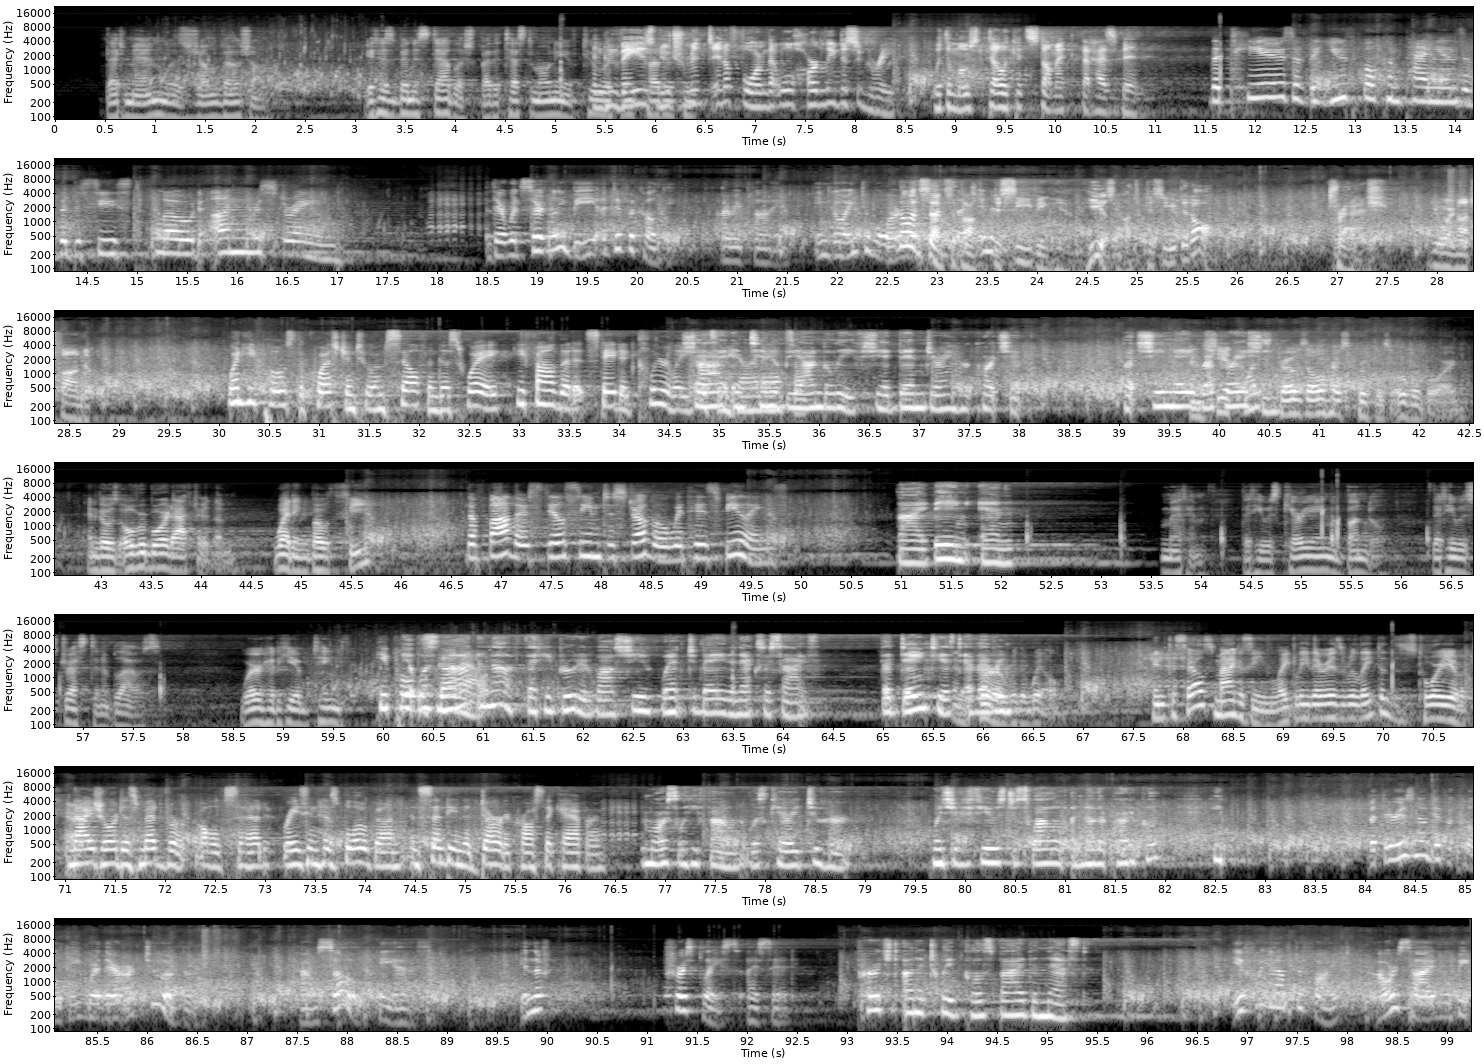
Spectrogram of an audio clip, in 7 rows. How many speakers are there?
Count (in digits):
8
